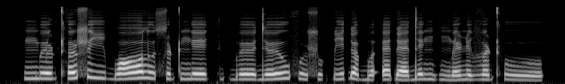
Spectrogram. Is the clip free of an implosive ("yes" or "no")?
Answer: no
